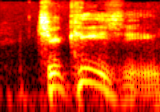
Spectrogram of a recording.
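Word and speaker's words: Chikezie: Joining us now, Christy Lee Cook, an American Idol finalist, as is Ramil Maloubi, and I'll pronounce it right, Chikizi, the man with one name.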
